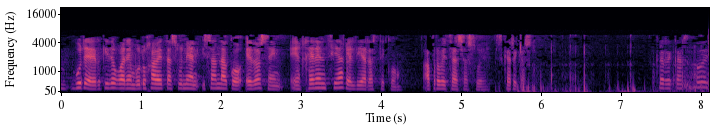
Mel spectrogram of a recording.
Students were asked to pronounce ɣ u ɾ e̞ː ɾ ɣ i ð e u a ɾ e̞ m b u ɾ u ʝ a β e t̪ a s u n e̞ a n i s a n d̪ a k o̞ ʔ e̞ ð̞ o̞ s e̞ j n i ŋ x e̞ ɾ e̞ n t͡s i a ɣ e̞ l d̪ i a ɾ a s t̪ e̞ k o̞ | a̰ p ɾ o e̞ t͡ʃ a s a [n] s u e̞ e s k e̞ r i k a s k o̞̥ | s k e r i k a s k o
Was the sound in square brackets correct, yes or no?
no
